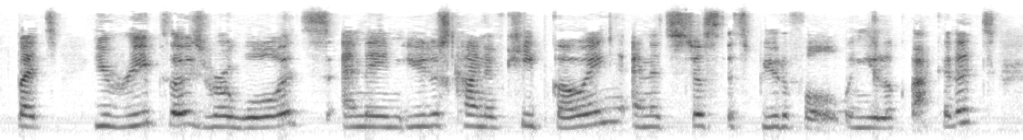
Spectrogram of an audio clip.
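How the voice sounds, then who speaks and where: A somewhat breathy woman talks at a fairly slow pace and a fairly high pitch, her intonation fairly even. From South Africa. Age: 20s. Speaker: virtual assistant business owner. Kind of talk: casual interview. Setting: live video call.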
